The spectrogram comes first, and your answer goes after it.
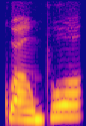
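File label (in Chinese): "广播" Chinese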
